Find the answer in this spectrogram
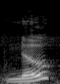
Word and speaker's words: know: Le "k" est silencieux donc ça se prononce juste "n" comme dans "know" "knight" ou encore "knee".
